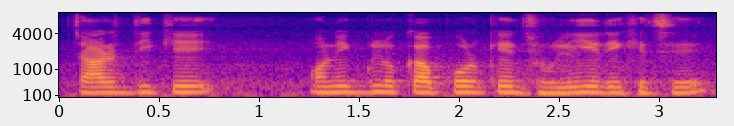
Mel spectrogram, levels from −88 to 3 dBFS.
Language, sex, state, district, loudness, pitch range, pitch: Bengali, male, West Bengal, Cooch Behar, -21 LUFS, 155-170 Hz, 165 Hz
